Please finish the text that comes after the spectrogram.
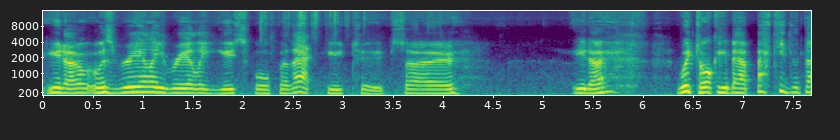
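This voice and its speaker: A woman's voice: lowish voice, low-quality recording. A woman vlogger reminiscing in a casual, unscripted way, rambling and colloquial, with lots of filler phrases. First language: English. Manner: rambling, colloquial, peppered with "you know" and "sort of". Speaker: YouTube vlogger.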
